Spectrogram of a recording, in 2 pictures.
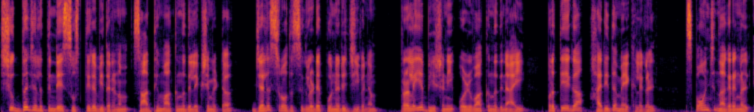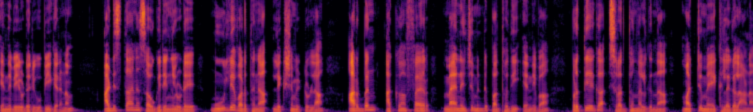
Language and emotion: Malayalam, neutral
